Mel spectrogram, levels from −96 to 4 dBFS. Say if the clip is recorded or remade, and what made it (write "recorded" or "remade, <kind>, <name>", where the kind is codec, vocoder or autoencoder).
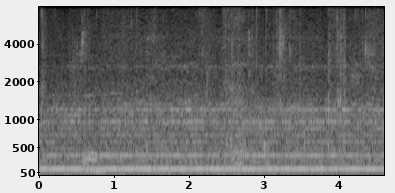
recorded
